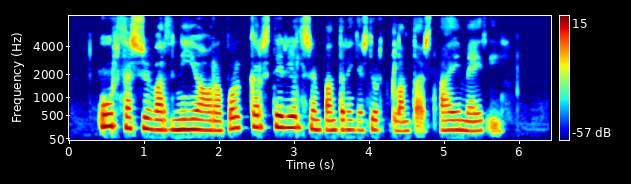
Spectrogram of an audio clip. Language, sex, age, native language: Icelandic, female, 20-29, Icelandic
